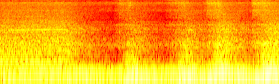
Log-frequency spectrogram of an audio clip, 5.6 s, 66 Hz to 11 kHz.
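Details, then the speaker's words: 1969 Dodge Dart V8, cold start on the choke after a new distributor was fitted: catches and revs up several times smoothly without miss or stumble; runs and drives fine, though a burnt valve or two is suspected. "well it's running and driving it around a little bit everything seems to be working fine"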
